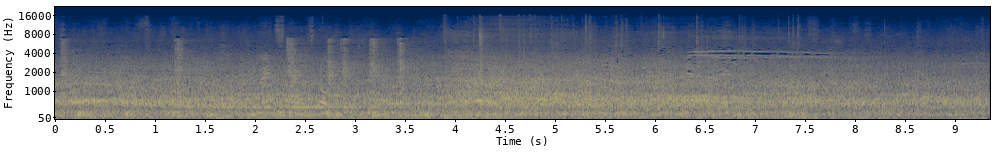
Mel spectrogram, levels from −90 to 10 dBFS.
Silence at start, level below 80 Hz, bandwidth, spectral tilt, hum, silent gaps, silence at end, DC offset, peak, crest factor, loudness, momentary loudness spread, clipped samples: 0 s; -36 dBFS; 16.5 kHz; -5.5 dB/octave; none; none; 0 s; under 0.1%; -4 dBFS; 16 dB; -20 LUFS; 5 LU; under 0.1%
